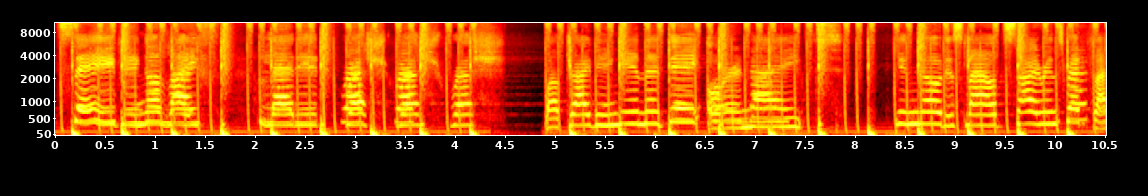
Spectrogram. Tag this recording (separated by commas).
Music for children, Music, Child speech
